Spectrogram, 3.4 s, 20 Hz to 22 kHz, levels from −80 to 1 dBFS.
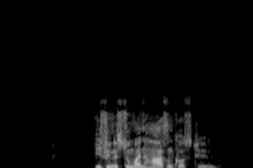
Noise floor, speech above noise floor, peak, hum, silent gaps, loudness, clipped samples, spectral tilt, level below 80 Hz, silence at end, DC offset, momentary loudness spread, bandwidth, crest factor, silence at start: under -90 dBFS; over 60 dB; -10 dBFS; none; none; -29 LUFS; under 0.1%; -4 dB/octave; -66 dBFS; 0.5 s; under 0.1%; 19 LU; 9.8 kHz; 22 dB; 1.25 s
